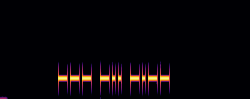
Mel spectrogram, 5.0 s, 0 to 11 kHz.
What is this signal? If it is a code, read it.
Morse code, heard as a keyed tone, about 20 wpm, 700 Hz. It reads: ODY
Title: USA Call Sign Postfixes - 3 Letters 20wpm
